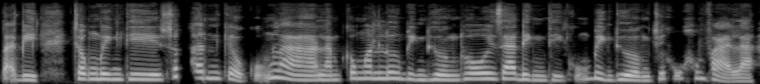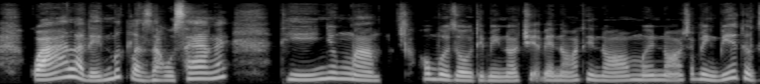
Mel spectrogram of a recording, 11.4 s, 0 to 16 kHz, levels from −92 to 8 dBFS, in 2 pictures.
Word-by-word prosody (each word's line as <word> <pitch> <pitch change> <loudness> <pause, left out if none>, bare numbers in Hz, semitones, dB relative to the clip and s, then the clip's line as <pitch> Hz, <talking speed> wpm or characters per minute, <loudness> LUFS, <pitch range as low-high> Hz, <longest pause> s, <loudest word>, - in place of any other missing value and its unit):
tại - - +3
vì 195 -1 +3 0.3
chồng 235 -1 +2
mình 225 -1 +1
thì 220 -1 +1
xuất 345 +10 -1
thân 275 -2 -1
kiểu - - 0
cũng 300 - -6
là 205 -9 +3
làm 200 0 -1
công 260 +4 -3
ăn 260 - +1
lương 255 -1 0
bình 215 -4 -3
thường 200 -1 0
thôi, 245 +1 +1
gia 245 -1 +5
đình 205 -5 -1
thì 185 -2 -6
cũng 240 - -9
bình 235 -8 -1
thường 190 -5 +1
chứ 245 - -3
cũng - - -9
không 265 -1 -8
phải 225 - +1
là 145 0 0 0.3
quá 215 +10 +7
là - - +5
đến 175 +6 -2
mức 315 -2 -3
là 215 - +1
giàu 185 +1 -2
sang 255 +6 +7
ấy. 315 +4 -2 0.4
Thì 205 -2 -4
ấy 215 - -3
nhưng 250 -1 -2
mà 195 -3 +2 0.3
hôm 235 0 -4
vừa 215 -2 +1
rồi 180 -3 0
thì 180 - -7
mình 170 -1 -4
nói 165 0 -2
chuyện - - -2
với 95 - -3
nó 90 -1 -4
thì 215 - -4
nó 180 -1 -4
mới 200 -1 -3
nói 200 0 -4
cho 235 - -6
mình 210 -5 -2
biết 275 +7 -2
được 245 - -2
215 Hz, 300 wpm, -24 LUFS, 195-245 Hz, 0.4 s, quá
